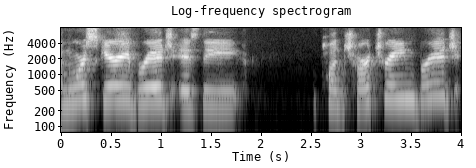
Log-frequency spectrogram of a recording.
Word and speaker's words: Pontchartrain: And Heather Lee says Pontchartrain is how you pronounce it.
